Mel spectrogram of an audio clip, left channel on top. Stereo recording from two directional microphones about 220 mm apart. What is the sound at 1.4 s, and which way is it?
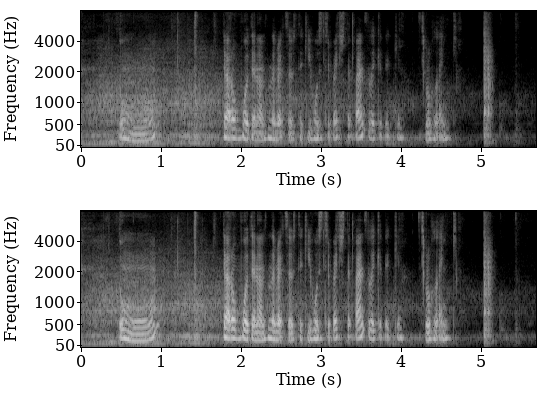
Speech, 45° right (ahead or behind).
